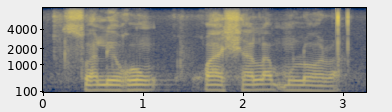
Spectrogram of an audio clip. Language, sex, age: Northern Sotho, male, 18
